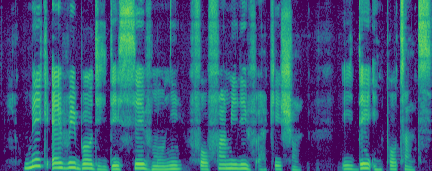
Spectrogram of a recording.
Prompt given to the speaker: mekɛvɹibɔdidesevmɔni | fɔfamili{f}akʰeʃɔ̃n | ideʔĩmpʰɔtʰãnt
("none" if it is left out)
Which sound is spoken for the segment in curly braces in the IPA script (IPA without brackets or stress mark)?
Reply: v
